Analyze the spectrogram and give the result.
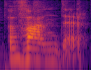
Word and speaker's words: wander: Jak to wymawiać? Czy tak samo jak Wanda? Posłuchajmy. – These are your new school books. I took the liberty of having them brought here for you. Now Tom will show you to your room. – Hedwig. – Oh, by the way, Harry, whilst you're here, it would be best if you didn't wander. – Tu usłyszeliśmy typową wymowę brytyjską.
